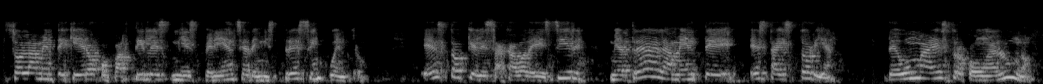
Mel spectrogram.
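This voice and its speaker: A woman's voice: fairly high pitch, normal speed, noisy background. Earnest woman speaker, echoey room. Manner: earnest, repeats words while searching for them. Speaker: retreat speaker giving a talk. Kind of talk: faith testimony talk.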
